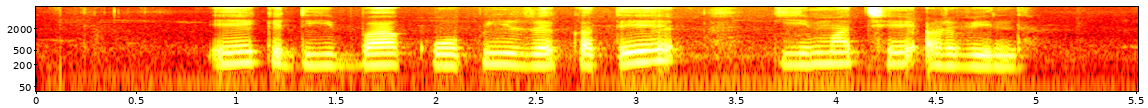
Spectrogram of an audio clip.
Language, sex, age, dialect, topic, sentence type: Magahi, female, 31-35, Northeastern/Surjapuri, agriculture, statement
